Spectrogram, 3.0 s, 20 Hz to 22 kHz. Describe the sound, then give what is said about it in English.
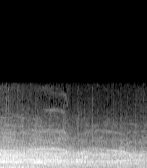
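Fans at a minor-league baseball game cheer after a ball is hit off the bat at 107 miles an hour. A dense, loud crowd roar holds steady throughout, with a commentator's voice mixed in. “This one 107 miles an hour off the bat, and it was productive. And the fans love it.”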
